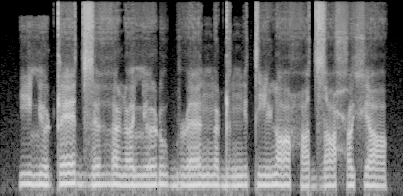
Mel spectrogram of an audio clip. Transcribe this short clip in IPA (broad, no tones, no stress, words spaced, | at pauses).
ilʲʊ ʈɛ d͡zəɦʌɳʌ lʲʊ ɽubɹɜŋʌ ɖəŋɪti ɳɑhɑ d͡zɑħʊxʲɑ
